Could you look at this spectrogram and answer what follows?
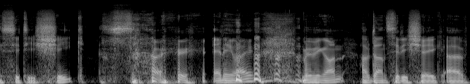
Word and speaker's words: City Chic: yes so I did City Chic which I was politely reminded by one of our community members the other week that I had been pronouncing it City Chi and uh apparently City Chic so anyway moving on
